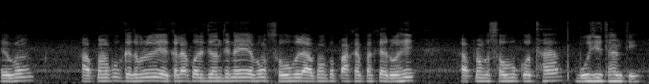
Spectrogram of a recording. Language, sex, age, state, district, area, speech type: Odia, male, 18-30, Odisha, Subarnapur, urban, spontaneous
